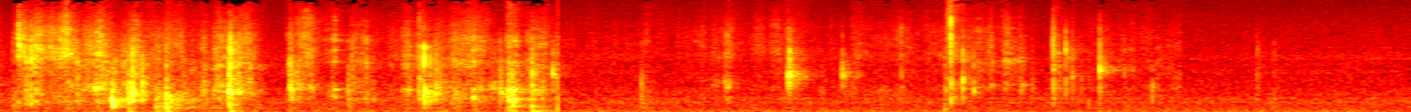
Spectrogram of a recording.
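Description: Cardboard mailer box and paper packaging being opened and handled: close rustling, scraping and clicks for about the first four seconds, then quieter scattered taps and ticks as a small jewellery box, pouch and chain are handled.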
